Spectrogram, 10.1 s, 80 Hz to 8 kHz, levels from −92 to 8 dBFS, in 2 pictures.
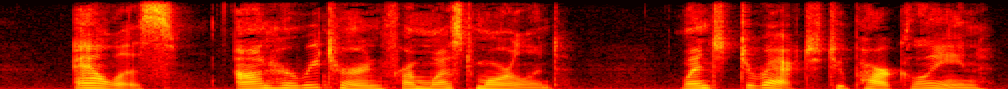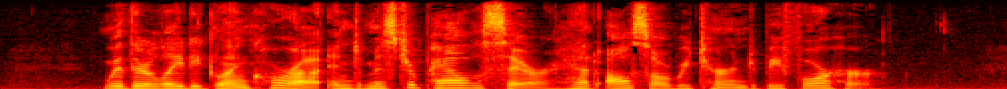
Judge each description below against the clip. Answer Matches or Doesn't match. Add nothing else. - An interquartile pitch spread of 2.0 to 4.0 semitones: Doesn't match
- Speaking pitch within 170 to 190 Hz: Matches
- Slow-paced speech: Matches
